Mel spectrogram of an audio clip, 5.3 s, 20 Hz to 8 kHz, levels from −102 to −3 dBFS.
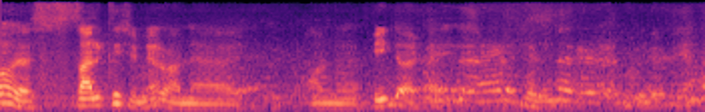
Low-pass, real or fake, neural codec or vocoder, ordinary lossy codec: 7.2 kHz; fake; codec, 24 kHz, 0.9 kbps, WavTokenizer, medium speech release version 1; none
